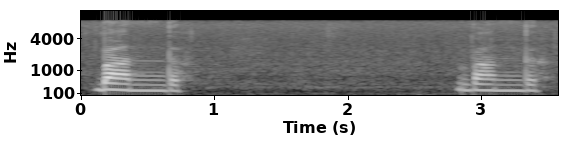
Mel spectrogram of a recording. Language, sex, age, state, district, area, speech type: Punjabi, female, 18-30, Punjab, Rupnagar, rural, read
